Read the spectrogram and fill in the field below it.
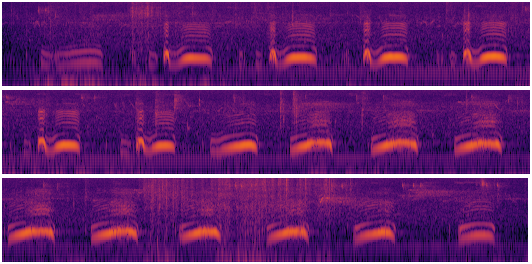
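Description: A band-tailed pigeon gives a long, steady, slow series of deep, hollow coos, about seventeen evenly spaced notes, clear, with no talking and only faint background noise.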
